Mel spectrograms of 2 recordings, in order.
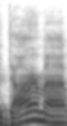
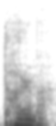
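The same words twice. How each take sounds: First: "dharma" drawn out in broad American vowels; wrong "dharma". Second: "dharma" in careful Sanskrit style, lower; correct "dharma". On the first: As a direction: say "dharma" with a long English "dar". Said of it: "It's not your dharma". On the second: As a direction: say "dharma" pedantically, with a rounded short vowel. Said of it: "It's dharma". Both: Shown as a demonstration.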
